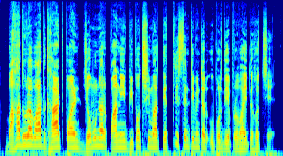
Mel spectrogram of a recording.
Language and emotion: Bengali, neutral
